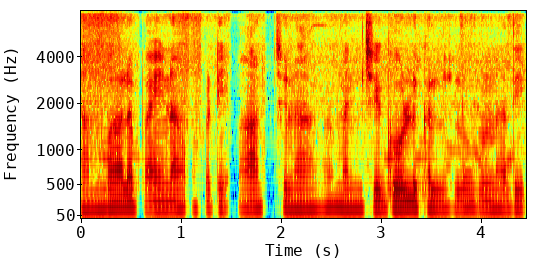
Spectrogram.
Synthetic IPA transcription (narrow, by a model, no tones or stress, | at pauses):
t̪ɐmbaːlɐpɐjnɐʔɔkɐʈiaːɾt͡ʃulaːɡaːmɐɲt͡ʃiɡoːlɖukɐlːɐɾloːunːɐd̪i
